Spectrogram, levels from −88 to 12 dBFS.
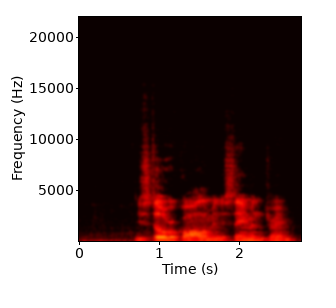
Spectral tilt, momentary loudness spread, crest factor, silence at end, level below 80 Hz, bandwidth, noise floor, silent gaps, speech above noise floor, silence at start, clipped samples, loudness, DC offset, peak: -5 dB/octave; 13 LU; 18 dB; 0.05 s; -64 dBFS; 13 kHz; -64 dBFS; none; 26 dB; 0.7 s; under 0.1%; -38 LUFS; under 0.1%; -20 dBFS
